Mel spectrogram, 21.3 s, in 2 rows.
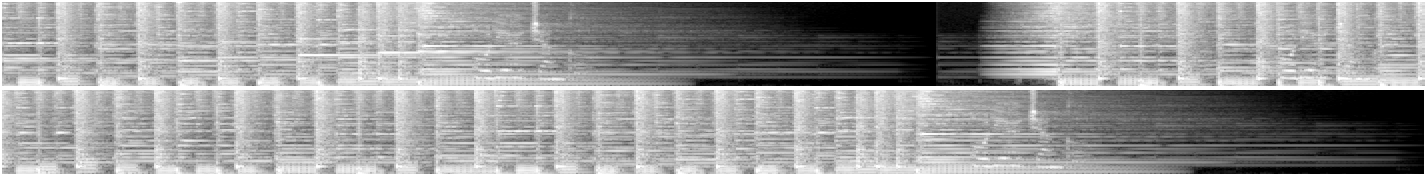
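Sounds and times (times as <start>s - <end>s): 
happy ukulele logo tune: 0.0s - 5.0s, 7.5s - 19.3s.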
